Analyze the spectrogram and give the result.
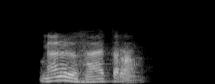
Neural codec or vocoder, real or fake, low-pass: codec, 32 kHz, 1.9 kbps, SNAC; fake; 5.4 kHz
